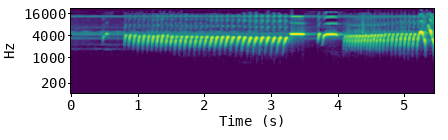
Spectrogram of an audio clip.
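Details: Canary song played to teach young canaries to sing: a long, even, rapidly repeated trill, two pure sustained whistles, then a higher fast trill rising at the end.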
